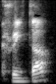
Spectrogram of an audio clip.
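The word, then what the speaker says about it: Krita: screech oh okay and I also heard the main developer de pronouncing it creature and yeah I made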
